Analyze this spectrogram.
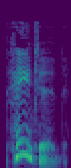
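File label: "painted", British English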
